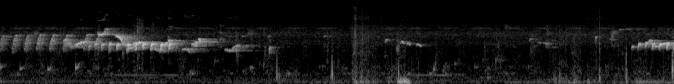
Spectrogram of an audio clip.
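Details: Aviary parakeets giving a burst of rattling, grating chatter, then scattered squawks, faint taps, and a final loud harsh call.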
